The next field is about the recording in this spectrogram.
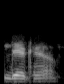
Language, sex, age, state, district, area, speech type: Urdu, male, 30-45, Uttar Pradesh, Saharanpur, urban, conversation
